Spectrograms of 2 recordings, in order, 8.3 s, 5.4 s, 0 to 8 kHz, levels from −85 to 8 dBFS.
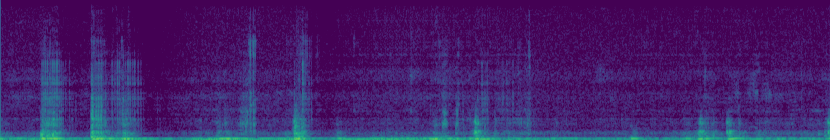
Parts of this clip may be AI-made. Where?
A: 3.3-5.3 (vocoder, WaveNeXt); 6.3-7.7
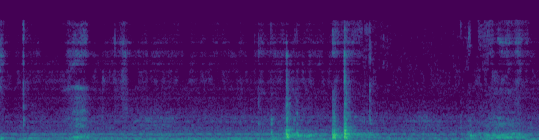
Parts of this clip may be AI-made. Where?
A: 0.0-3.6 (autoencoder, DAC-VAE); 4.9-5.4

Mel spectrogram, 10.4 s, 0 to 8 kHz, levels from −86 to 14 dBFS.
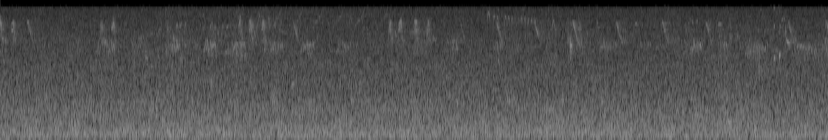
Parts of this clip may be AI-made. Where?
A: none

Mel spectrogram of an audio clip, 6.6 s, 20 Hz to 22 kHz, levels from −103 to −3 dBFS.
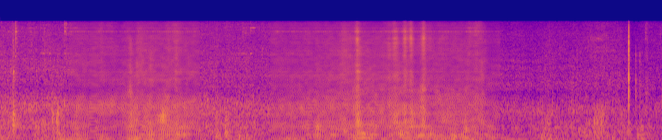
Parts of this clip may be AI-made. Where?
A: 0.7-2.0 (vocoder, Vocos); 2.7-5.0

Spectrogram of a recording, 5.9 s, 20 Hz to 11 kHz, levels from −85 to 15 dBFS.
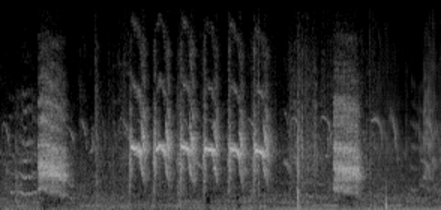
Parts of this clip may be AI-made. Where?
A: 5.0-5.9 (vocoder, Vocos)

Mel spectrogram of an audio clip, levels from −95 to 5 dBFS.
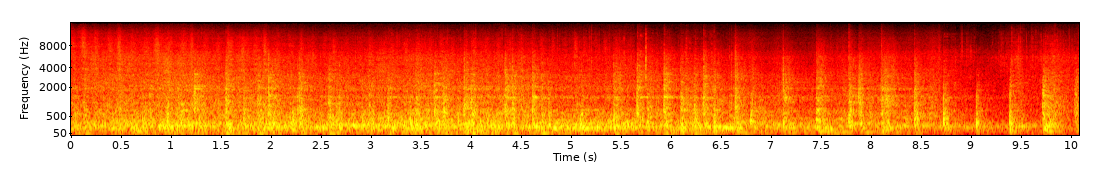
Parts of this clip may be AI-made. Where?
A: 6.6-8.7 (autoencoder, DAC-VAE)

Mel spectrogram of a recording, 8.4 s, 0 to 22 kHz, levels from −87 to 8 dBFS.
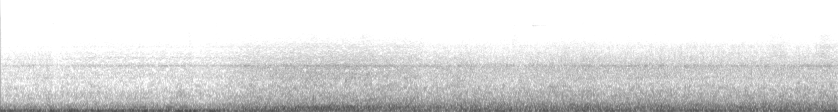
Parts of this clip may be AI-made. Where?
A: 2.3-5.2 (autoencoder, DAC-VAE)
